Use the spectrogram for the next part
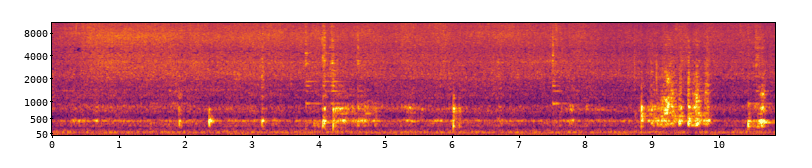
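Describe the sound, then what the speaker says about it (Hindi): Whole cumin and crushed black pepper sizzle and fry in a pot for Kabuli pulao under a constant hiss, with scattered clinks and scrapes from stirring that grow busier toward the end. "और इसमें साबुत जीरा ऐड कर रहे हैं और कुटी हुई काली मिर्च। सबको अच्छे से मिक्स कर लेंगे।"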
